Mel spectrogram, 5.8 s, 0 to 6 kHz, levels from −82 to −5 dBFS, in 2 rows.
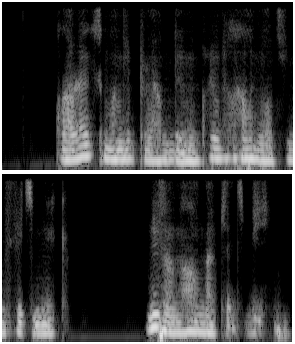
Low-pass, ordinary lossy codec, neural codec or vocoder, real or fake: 5.4 kHz; none; codec, 16 kHz, 1 kbps, FreqCodec, smaller model; fake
